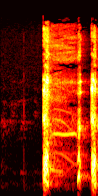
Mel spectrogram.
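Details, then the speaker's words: Three quick deliberate coughs from a mother faking a cough in play to make her child laugh; voluntary cough, not from illness. "is mommy gonna laugh should mommy cough"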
